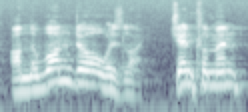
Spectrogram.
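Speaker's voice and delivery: ordinary delivery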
